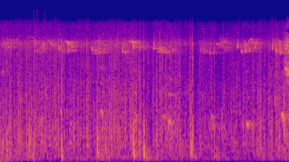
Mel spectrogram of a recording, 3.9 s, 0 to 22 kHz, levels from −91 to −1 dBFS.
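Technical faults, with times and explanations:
0.38 to 0.60 s, processor overload crackle: the processor falls behind and misses a string of buffer deadlines in quick succession, and each missed block is skipped outright rather than filled. The sound is chopped by many tiny silent gaps with hard edges, heard as a gritty, tearing crackle over the sound. The spacing of the breaks points to buffers of around 10 ms, with something like fifteen of them dropped before the load eases and the crackle stops.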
